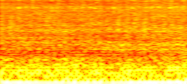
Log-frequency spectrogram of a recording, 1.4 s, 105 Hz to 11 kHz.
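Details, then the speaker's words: 1955 DeSoto with supercharged 392 HEMI V8 idling after carb and timing adjustment, timing about 6–8 degrees: deep steady rumble with faint rise and fall, a slight surge but idling well; vacuum 14–15, fluctuating from blower. "as you can see, it's idling pretty good. It's got a little bit of surge, not too bad."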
